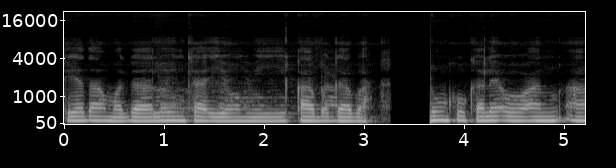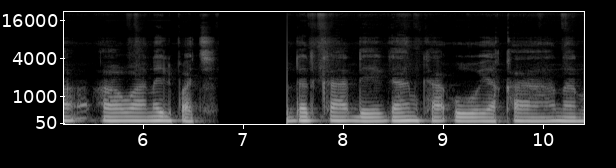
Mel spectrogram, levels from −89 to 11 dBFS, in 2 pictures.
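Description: Speech, with a feedback echo between two devices from 0.91 to 2.86 s. Each phrase returns at a fixed interval of about a fifth of a second, peaking at about 17 dB below the speech. Unlike room reverberation, these are distinct, thinning repeats: a second device replays the call and the first device's microphone sends it back uncancelled. There are also two clipped starts after a pause. At 3.51 s, after a 0.32 s gap, the first 156 ms are swallowed, and at 7.30 s, after 0.62 s, 141 ms are lost. The output device is sleeping through silence and waking late.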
